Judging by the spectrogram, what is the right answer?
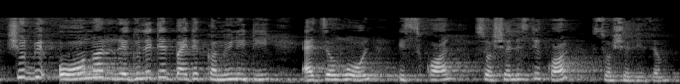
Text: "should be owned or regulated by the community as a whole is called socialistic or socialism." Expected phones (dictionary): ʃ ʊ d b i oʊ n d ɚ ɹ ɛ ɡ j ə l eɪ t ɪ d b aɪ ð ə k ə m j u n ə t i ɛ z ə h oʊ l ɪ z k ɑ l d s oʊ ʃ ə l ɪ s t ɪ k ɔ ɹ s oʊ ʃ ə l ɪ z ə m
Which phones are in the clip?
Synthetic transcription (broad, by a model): ʃ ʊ d b i oʊ n ɔ ɹ ɛ ɡ j ə l eɪ t ɪ d b aɪ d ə k ə m j u n ə t i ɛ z ə h oʊ l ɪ s k ɑ l d s oʊ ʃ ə l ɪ s t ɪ k ɔ ɹ s oʊ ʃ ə l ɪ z ə m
